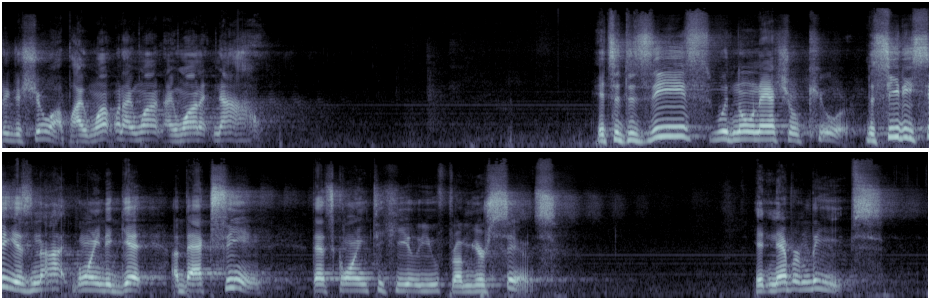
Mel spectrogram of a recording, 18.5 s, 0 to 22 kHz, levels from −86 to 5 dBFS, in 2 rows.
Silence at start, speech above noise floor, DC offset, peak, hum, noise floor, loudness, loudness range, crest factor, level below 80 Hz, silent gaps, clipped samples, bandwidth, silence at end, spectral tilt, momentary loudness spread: 0 s; 42 dB; under 0.1%; -4 dBFS; none; -65 dBFS; -22 LUFS; 9 LU; 20 dB; -60 dBFS; none; under 0.1%; 19 kHz; 0.35 s; -3 dB/octave; 12 LU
